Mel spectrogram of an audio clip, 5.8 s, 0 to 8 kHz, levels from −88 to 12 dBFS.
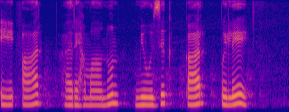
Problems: none marked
